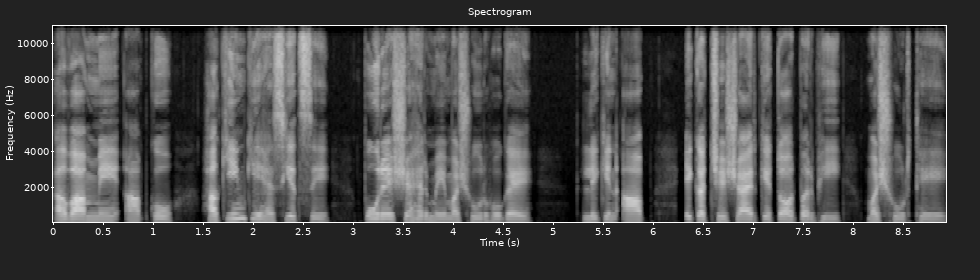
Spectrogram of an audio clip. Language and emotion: Urdu, neutral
